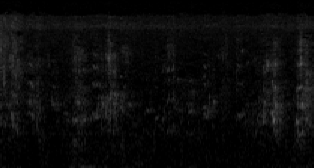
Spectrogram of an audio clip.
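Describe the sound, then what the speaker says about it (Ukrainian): Turkeys gobbling in a snowy village yard, several faint, scattered bursts of gobbling at moderate distance, with louder calls near the end. "О, індики біжать."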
